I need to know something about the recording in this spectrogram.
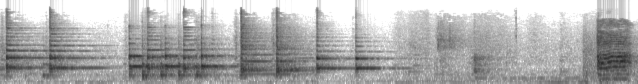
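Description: Ukulele picked in single notes, a short plucked melody of about two notes a second that dies away around four seconds in.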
